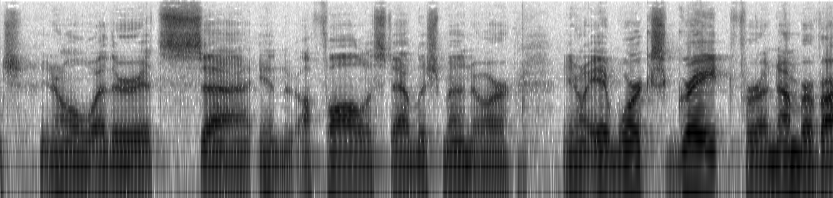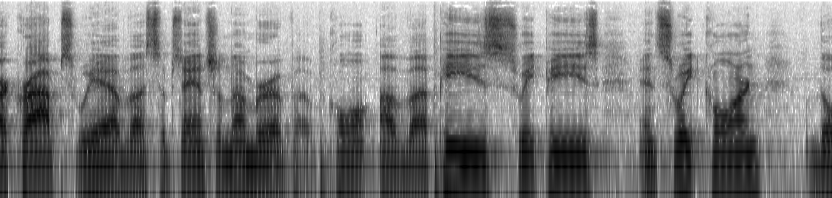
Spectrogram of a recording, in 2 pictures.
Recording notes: She moderates a panel discussion at the National Association of Farm Broadcasters Annual Convention.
